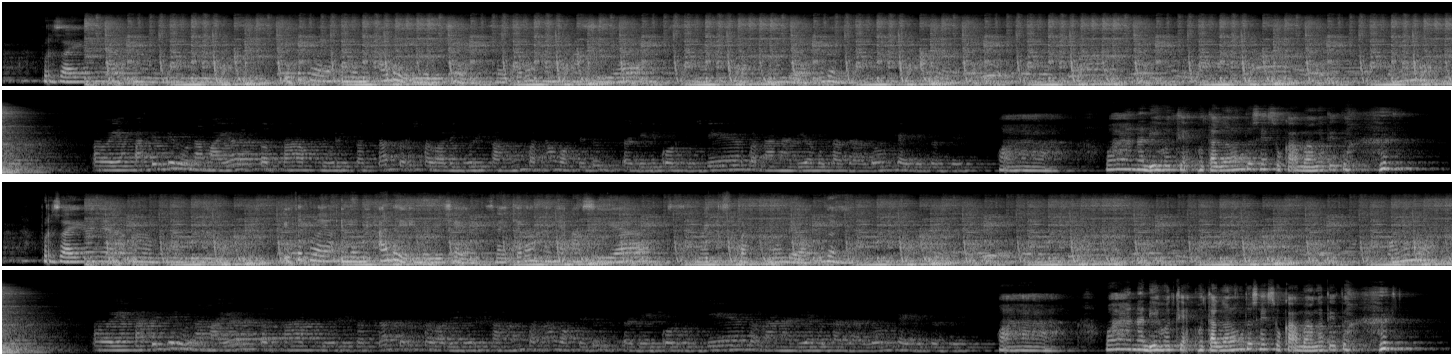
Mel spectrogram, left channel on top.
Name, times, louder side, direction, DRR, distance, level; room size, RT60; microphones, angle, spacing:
voice 1, 0.4-8.6 13.9-14.5 24.5-28.5, right 2 dB, 35° right, 8 dB, 0.6 m, -26 dB
sound 1, 0.8-14.5, left 1 dB, 15° left, 2.6 m, -25 dB
voice 2, 9.2-14.8 15.4-24.1, left 1 dB, 50° left, -2 dB, 3.4 m, -35 dB
11.5 x 8.1 x 6.8 m, 1.3 s
head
